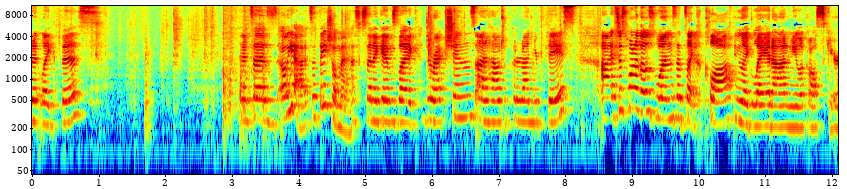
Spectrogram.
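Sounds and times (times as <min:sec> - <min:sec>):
card packaging rustling: 0:00.9 - 0:03.4.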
